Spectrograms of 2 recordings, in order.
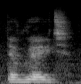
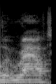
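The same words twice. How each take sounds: First: It is said in a non-American accent. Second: It is said in an American accent.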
